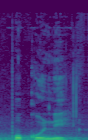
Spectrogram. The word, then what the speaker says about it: Pokoné: le journaliste aujourd'hui nous allons parler du prénom Poconé Poconé Poconé ça s'écrit po k P o k o n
